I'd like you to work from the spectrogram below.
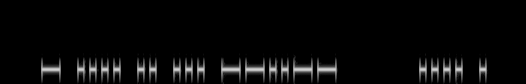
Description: Morse code, heard as a keyed tone, about 20 wpm, 700 Hz. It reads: THIS, HE
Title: 2x Word-Spacing - Sentences from Top 400 Words - 20wpm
